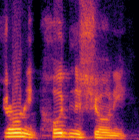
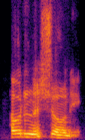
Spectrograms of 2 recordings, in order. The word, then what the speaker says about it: Haudenosaunee: Haudenosaunee. Haudenosaunee, yeah.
